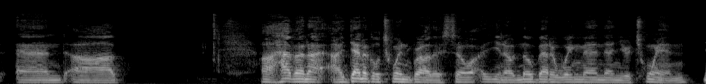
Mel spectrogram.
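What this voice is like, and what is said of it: Long Island New York accent. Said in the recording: “So I grew up in Long Island, New York, thus the accent”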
